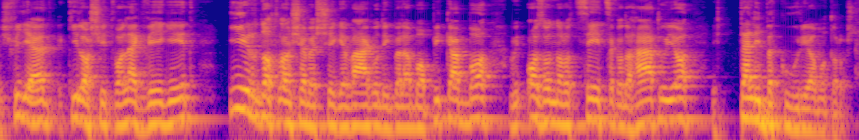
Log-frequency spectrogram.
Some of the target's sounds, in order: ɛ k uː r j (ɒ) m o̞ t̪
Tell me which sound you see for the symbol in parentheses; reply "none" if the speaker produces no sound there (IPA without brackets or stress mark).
ɒː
